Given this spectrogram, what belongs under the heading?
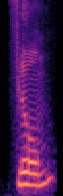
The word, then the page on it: phloem: Indian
